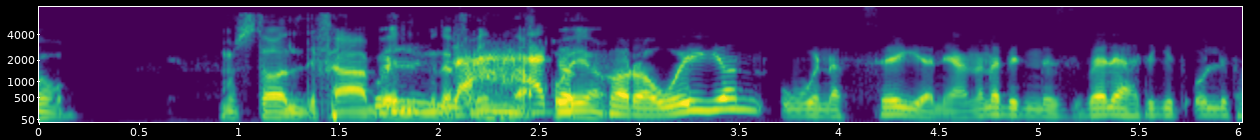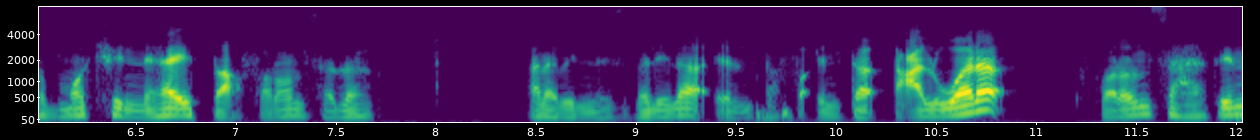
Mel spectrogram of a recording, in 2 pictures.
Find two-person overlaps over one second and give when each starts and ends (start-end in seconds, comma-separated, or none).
1.7-2.9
